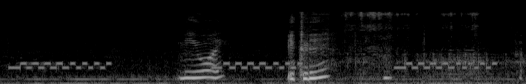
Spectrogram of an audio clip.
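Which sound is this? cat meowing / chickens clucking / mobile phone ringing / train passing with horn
mobile phone ringing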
